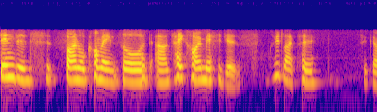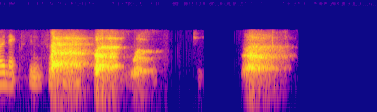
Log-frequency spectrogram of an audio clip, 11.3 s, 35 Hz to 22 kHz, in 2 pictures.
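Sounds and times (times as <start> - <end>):
speech: 0.0 - 7.9
dog barking: 6.4 - 8.1, 9.3 - 10.1.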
